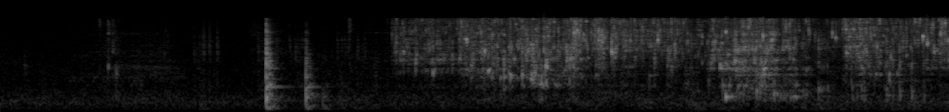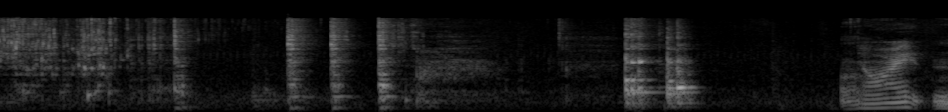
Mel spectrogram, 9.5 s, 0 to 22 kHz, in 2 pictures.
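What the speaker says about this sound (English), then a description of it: "I'm going to put 2 cups of water in here" Water pours into the inner pot of a Power Pressure Cooker XL in a continuous, fairly close stream, followed by scattered drips, clinks and handling knocks.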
